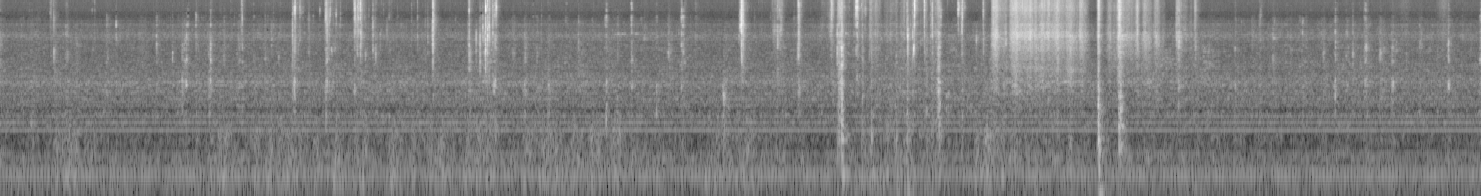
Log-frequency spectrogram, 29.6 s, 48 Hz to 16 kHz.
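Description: Close-up chewing of a burger, with scattered wet mouth clicks, over a steady low background hum. A short rustle and a couple of sharper clicks come about 17 and 22 seconds in.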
